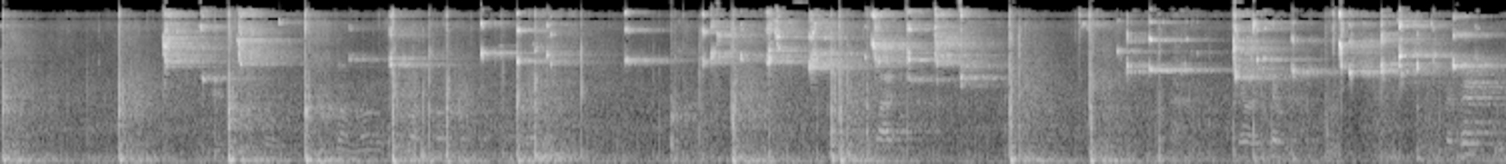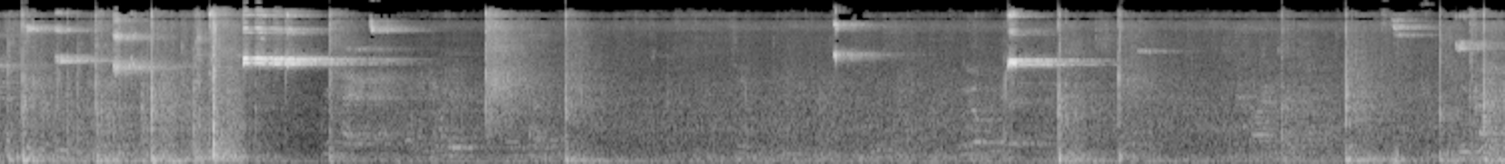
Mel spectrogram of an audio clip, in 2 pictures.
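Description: Basketball game on a hardwood gym floor: the ball bouncing in repeated sharp thuds, sneakers squeaking in short high chirps, and players calling out, all echoing in the large hall. The bouncing is busiest in the first half and thins out after about eighteen seconds.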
